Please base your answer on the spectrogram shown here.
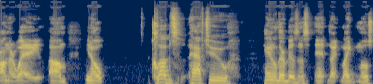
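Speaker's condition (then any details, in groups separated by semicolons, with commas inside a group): No condition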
